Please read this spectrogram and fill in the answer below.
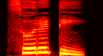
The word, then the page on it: ಸೊರಟಿ: soraṭi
